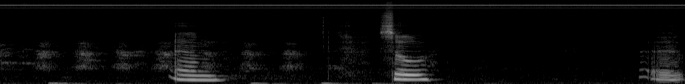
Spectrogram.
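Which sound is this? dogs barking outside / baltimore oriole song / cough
dogs barking outside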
